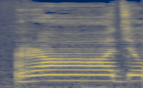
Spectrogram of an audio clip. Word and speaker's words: радио: 1 лук на день радио ударение на первый слог позвонишь ударение на третий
